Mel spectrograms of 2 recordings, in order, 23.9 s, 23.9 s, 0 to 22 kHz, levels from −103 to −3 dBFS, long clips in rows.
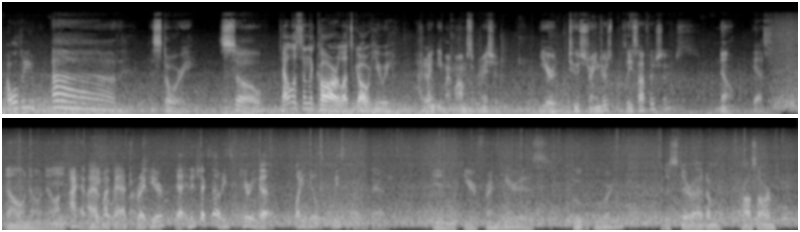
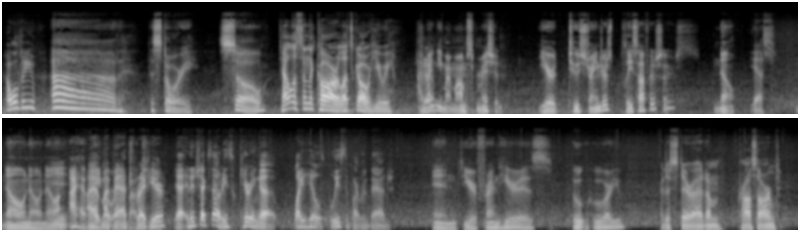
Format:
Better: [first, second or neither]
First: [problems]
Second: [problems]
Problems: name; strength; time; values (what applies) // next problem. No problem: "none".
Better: second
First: rain or running water; loud; throughout; 5 dB below the speech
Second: rain or running water; faint; throughout; 25 dB below the speech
